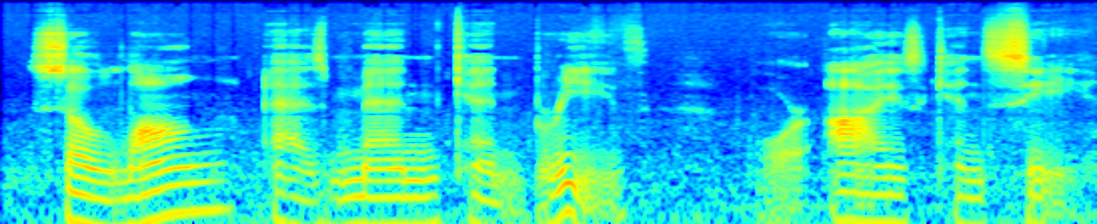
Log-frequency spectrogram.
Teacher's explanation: could you hear a little pause between breathe and or that little pause is called a cesura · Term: caesura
